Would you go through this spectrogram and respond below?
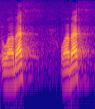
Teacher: karena ada tasdid eh tasdidnya ya suaranya ditekan menyebabkan agak naik sedikit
